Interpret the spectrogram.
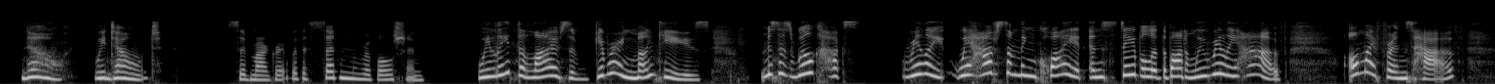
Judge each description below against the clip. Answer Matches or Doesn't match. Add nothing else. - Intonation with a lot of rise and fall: Matches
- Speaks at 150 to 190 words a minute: Doesn't match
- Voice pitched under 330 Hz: Doesn't match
